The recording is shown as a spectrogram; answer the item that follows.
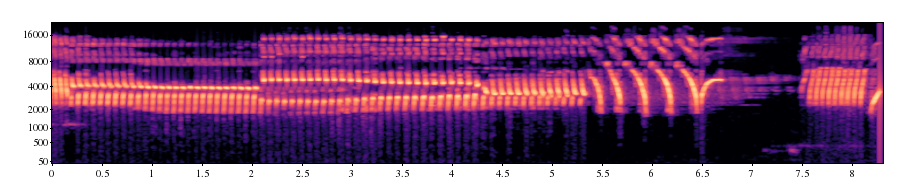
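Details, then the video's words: Canary singing loud, chaining fast high buzzy trills that step up and down in pitch, followed by swooping whistled notes, a short silence, and a renewed dense trill. "CANARY SINGING LOUD!!"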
